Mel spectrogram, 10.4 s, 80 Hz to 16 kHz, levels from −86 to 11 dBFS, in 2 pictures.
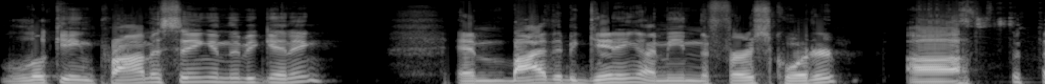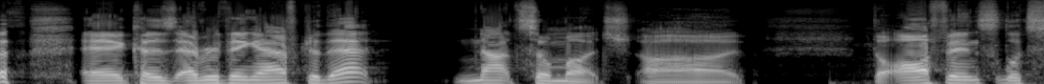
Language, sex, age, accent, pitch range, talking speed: English, male, 20-39, American, 100-130 Hz, 150 wpm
